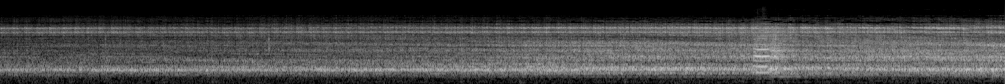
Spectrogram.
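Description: Model diesel locomotive with a DCC sound decoder approaching, its engine sound and running noise on the rails getting steadily louder as it nears. A brief horn note sounds about seven and a half seconds in.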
